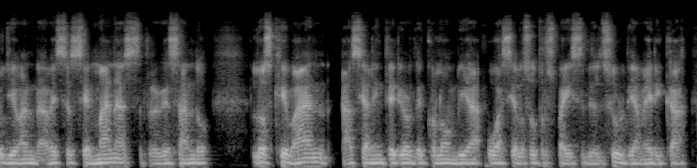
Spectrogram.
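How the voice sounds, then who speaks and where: A man, a pastor and church director, answering interview questions in a slow, earnest way as he searches for words. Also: low-pitched.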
